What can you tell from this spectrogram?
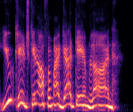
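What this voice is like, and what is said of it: Grumpy old man voice. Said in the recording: “We might sound like the old geezer at the end of the street. ... you are way too good at that ... I'm good at voices. I'm good at accents.”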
